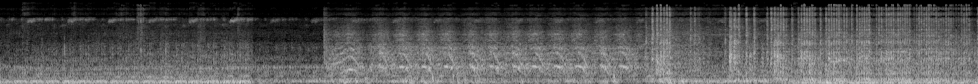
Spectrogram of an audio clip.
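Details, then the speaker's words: Lifted Cummins diesel truck, unstarted for about 2 months, in cold weather, failing on jumper cables and now on jump boxes giving 48 volts; long slow crank before it reluctantly fires into an uneven, loud idle; hard start, owner suspects the cold. "So all we can do is hope that it starts. I think it will, but there's a slight chance that it's too cold, and it'll just be living outside for the next 4 months until the weather gets above 20 degrees."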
